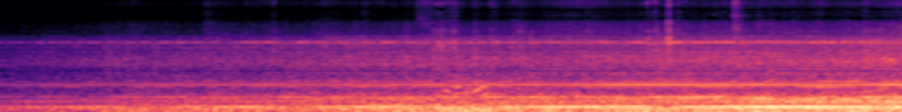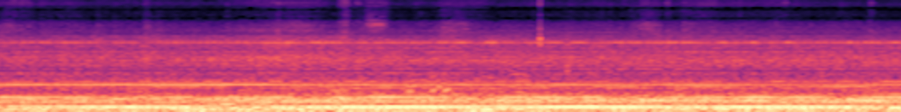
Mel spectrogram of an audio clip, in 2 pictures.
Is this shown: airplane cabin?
yes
